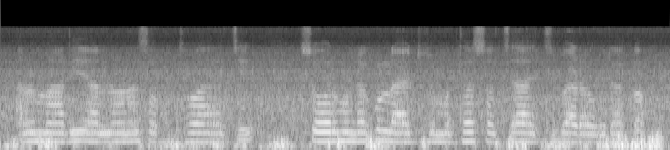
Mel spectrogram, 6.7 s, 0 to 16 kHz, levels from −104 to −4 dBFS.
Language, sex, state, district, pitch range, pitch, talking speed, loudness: Odia, female, Odisha, Khordha, 225-235 Hz, 235 Hz, 145 wpm, -18 LUFS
